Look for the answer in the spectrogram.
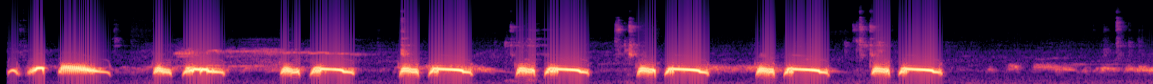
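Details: Spotted doves, male and female, used as caged decoys whose cooing lures wild doves in Vietnam: rhythmic low hollow coos in short paired bursts about once a second, a faint high whistle early on, then softer trailing coos.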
